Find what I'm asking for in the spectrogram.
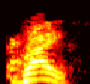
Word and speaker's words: Bryce: Folks, you guys have been listening to Bruce Herless. – Bryce. – Bryce. Say it right. Bryce. B-R-Y-C-E.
